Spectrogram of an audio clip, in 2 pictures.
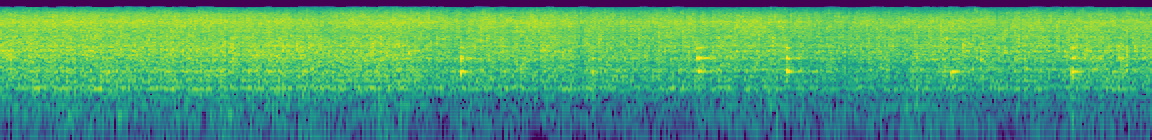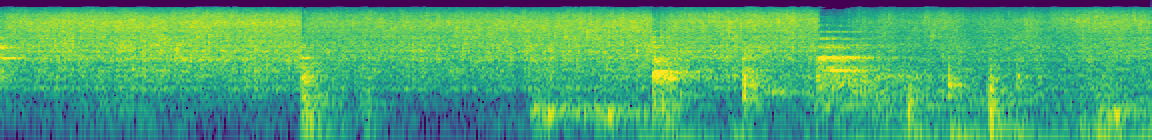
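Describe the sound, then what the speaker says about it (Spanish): Peppers fry in a splash of oil in a pan for vegetable empanadilla filling, a steady loud sizzle with occasional stirring clatter and scraping near the end. "Le voy a poner un chorro de aceite, así un poquitín. Añado los pimientos."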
